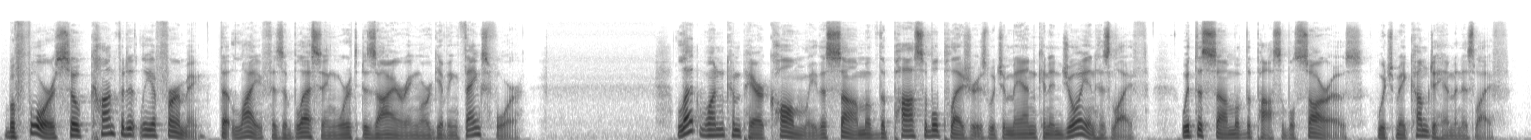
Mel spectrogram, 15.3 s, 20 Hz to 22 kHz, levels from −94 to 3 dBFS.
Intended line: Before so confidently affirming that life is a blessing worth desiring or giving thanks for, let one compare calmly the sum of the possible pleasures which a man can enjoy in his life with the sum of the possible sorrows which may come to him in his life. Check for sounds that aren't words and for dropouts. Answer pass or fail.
pass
